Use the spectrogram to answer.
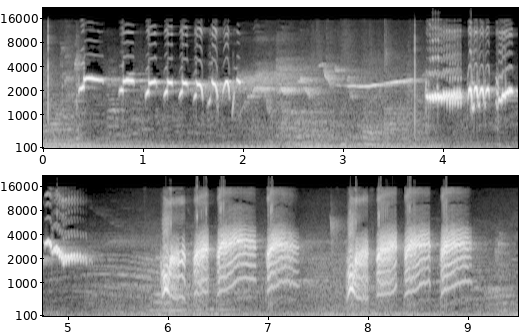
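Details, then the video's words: Lively white-rumped shama song, played to stir other shamas into singing: a rapid series of clipped chirps over a steady whistle, a mellow warbled phrase, then loud, harsh, rasping bursts in two groups. "pancingan murai batu gacor bikin yang lain DOWN!!pancingan burung murai batu nyaut"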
